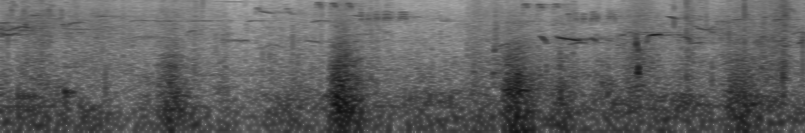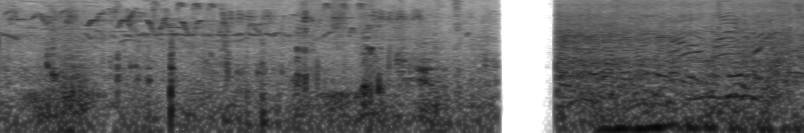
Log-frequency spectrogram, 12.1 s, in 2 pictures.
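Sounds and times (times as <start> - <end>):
zebras munching hay: 0.0 - 9.6
small birds chirping: 0.0 - 9.8.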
